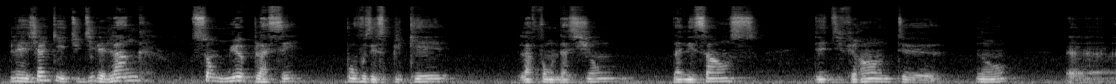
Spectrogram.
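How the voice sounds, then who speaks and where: Man, measured spokesman delivery, mid-pitched voice, faint hiss behind. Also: animated, mellow. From Cameroon. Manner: solemn, measured, rhetorical, repeats and lists words. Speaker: association spokesman addressing followers. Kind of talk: direct-to-camera address. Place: indoor studio with camera crew.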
